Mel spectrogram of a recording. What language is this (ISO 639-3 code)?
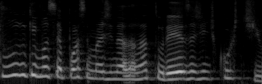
por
